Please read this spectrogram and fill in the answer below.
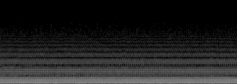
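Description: Steady electrical mains hum: a constant low drone with a buzzy stack of even overtones.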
